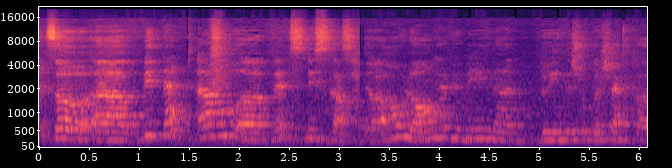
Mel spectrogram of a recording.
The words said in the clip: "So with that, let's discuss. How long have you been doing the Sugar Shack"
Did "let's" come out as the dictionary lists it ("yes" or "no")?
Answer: yes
